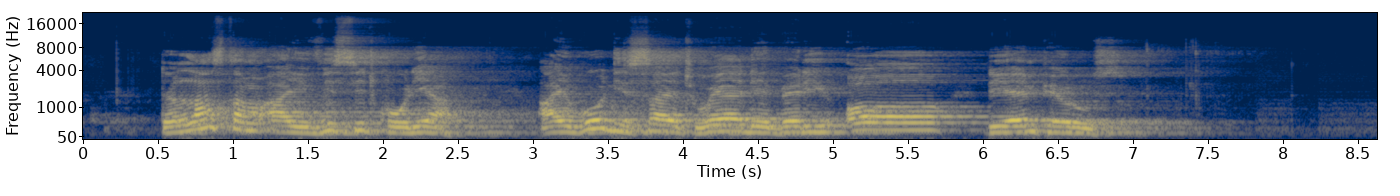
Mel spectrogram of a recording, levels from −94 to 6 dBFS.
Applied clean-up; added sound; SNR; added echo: none; none; none; reverberation time 1.4 s.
